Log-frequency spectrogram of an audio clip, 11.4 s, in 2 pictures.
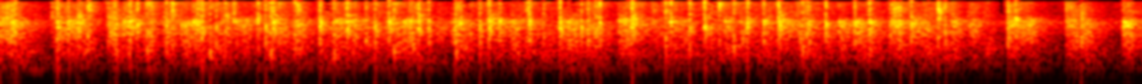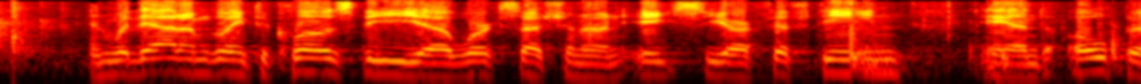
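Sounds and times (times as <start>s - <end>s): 
round of applause: 0.0s - 6.1s
speech: 6.2s - 11.4s.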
